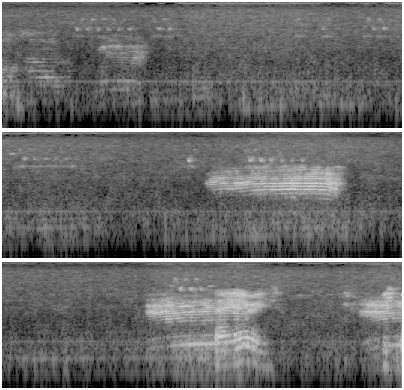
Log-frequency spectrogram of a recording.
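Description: Two long, drawn-out vocal calls, one about six seconds in and a louder one about ten seconds in, after a quiet stretch.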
